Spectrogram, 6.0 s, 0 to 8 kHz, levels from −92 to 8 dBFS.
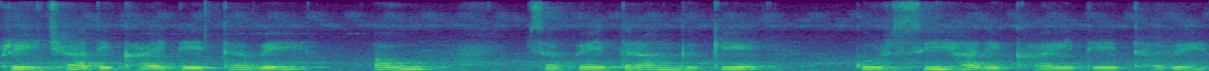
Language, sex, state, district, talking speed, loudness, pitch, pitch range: Chhattisgarhi, female, Chhattisgarh, Sukma, 140 wpm, -16 LUFS, 230 Hz, 220-235 Hz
